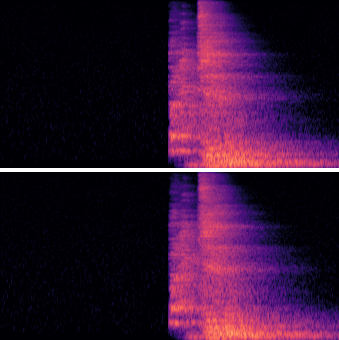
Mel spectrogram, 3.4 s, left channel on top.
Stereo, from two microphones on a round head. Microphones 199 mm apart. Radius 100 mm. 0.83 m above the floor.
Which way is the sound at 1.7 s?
30° left (ahead or behind).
